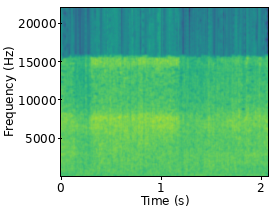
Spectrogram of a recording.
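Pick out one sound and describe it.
An off-road buggy engine roars.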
